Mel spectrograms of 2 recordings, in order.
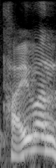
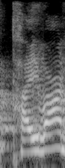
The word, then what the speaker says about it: Taiwan: ये हुई की जो थाई वैन था अच्छा इसका सही उच्चारण ताइवान है ये मेरे ख्याल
